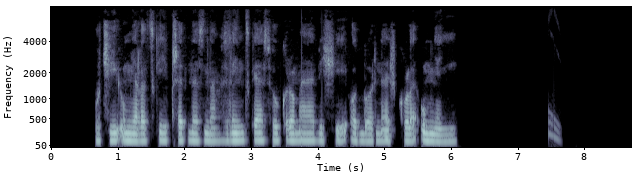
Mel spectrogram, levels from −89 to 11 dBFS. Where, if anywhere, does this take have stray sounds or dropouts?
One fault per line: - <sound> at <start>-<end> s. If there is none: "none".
- chirp at 7.5-7.7 s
